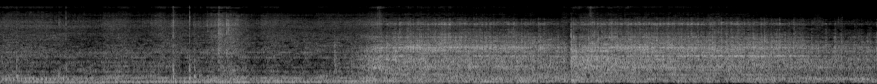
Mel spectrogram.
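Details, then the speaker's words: Yamaha Mio M3 scooter, rear wheel turned by hand: coarse, gritty ratcheting rumble from final drive gears whose gear oil keeps getting water in it; it also whines at speed but is silent at idle. "Suaranya sangat kasar sekali karena akibat oli gearbox yang di dalam sering bercampur air."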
